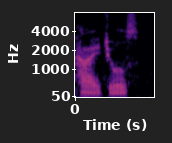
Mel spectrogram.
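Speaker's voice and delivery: weary, worn-out, tired voice. Answering a call from Jules in the middle of the night, tired voice. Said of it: "you sound tired".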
